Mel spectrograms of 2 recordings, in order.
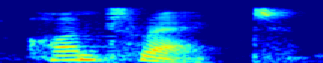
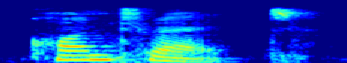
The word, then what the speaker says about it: contract: noun, the pronunciation is contract, contract. The stress is more on the first syllable, whereas when the word is used as a verb, the stress is more on the second syllable. It's contract, contract.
